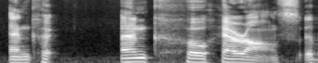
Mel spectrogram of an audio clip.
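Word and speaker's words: Incohérents: This one was called Les Incohérence, but it's spelled like incoherence.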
